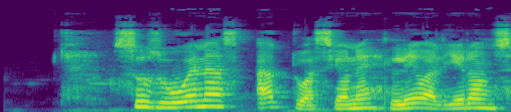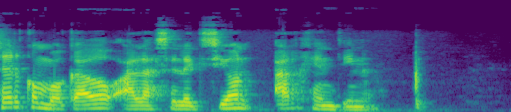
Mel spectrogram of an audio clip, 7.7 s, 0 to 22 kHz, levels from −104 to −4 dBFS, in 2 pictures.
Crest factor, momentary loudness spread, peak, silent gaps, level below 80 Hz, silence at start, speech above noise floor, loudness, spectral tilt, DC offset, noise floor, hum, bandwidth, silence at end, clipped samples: 14 dB; 15 LU; -2 dBFS; none; -52 dBFS; 0.45 s; 52 dB; -14 LUFS; -4.5 dB/octave; under 0.1%; -65 dBFS; none; 9.6 kHz; 0.7 s; under 0.1%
